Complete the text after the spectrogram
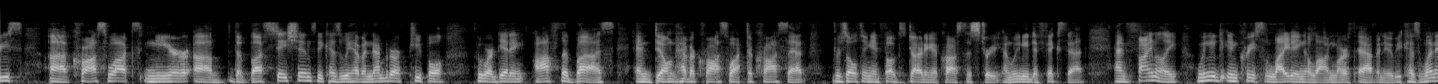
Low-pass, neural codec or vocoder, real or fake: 7.2 kHz; codec, 16 kHz in and 24 kHz out, 1.1 kbps, FireRedTTS-2 codec; fake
